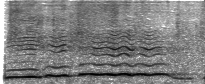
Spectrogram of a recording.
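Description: A woman humming a short wordless tune: three held notes stepping upward, the longest one wavering, then a drop to a lower note near the end.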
